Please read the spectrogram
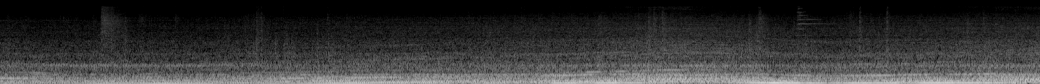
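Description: Inside a Volvo B5LH hybrid double-decker bus on the move: a steady drivetrain rumble with a whine that rises and falls in pitch as the bus changes speed. The deep rumble gets louder about halfway through.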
